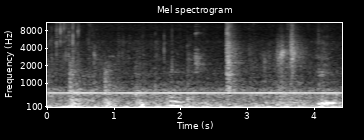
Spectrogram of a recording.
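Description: Quiet room noise with a faint steady whine and scattered small clicks and taps, one sharper click about two-thirds of the way through, as microphones and equipment are handled.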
